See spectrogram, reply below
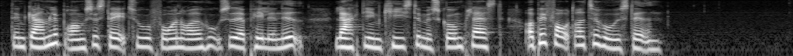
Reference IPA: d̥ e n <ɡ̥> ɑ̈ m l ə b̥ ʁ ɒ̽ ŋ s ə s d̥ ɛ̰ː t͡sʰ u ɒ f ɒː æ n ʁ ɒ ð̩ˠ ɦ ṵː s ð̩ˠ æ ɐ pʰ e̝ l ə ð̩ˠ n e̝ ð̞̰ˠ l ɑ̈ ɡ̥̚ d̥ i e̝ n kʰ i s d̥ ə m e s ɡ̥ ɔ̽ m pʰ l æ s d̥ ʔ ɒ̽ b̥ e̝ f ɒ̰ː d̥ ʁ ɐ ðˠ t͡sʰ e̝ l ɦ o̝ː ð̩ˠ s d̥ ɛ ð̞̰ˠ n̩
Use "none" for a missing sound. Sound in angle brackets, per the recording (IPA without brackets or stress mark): ɡ̥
